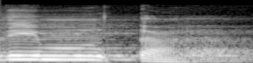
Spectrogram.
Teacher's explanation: mim sukun bertemu ta namanya Idhar syafawi kita baca jelas tanpa mendengung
